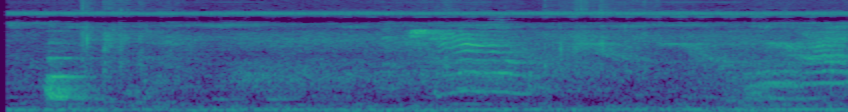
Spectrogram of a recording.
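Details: Cat in a tree, crying: faint, drawn-out, arching mews around the second and fourth seconds, over a steady low rumble of background noise.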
